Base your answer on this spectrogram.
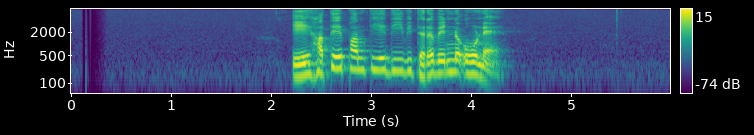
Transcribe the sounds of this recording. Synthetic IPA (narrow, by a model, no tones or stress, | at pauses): eːɦat̪eːpant̪ijed̪iːʋit̪əɾəʋenːəʔoːnɛ̰ː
